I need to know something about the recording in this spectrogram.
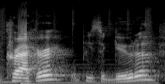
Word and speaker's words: Gouda: Cracker, a little piece of Gouda. It's pronounced Howda!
